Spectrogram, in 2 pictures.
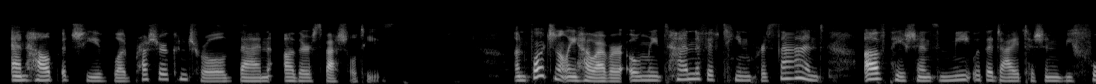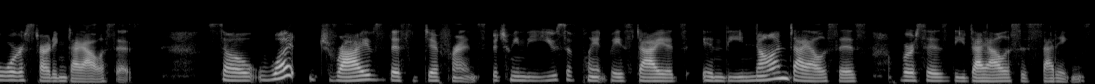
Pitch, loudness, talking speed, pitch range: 180 Hz, -29 LUFS, 115 wpm, 160-200 Hz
